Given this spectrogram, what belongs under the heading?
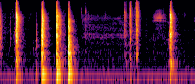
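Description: A tarot deck being cut and shuffled: a run of sharp, crisp card slaps and riffles in quick clusters, three or four close together, then a few softer taps and one last snap, close and fairly quiet.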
